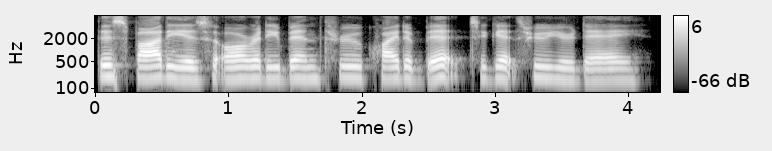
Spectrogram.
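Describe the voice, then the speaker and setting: A woman leading a guided meditation as a teacher, speaking in gentle, unhurried instructions with long pauses. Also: on the low side, flat delivery, clean tone.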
